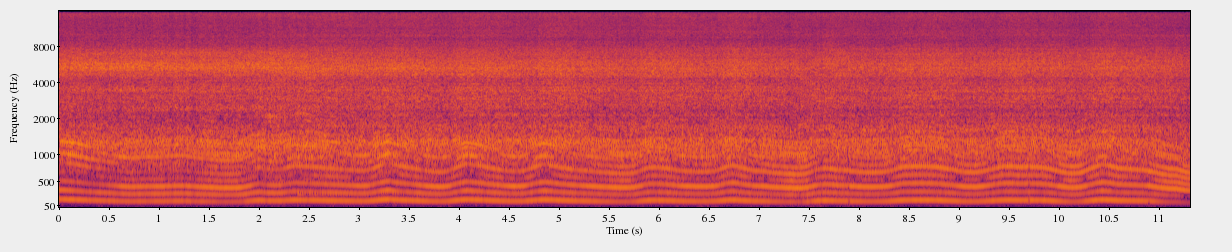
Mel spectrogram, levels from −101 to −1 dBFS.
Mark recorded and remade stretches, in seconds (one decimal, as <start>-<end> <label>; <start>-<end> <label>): 0.0-7.3 recorded; 7.3-7.9 remade; 7.9-11.3 recorded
